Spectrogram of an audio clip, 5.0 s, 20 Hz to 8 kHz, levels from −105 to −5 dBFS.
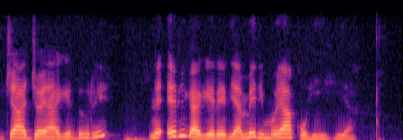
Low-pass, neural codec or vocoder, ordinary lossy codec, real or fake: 7.2 kHz; none; MP3, 64 kbps; real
